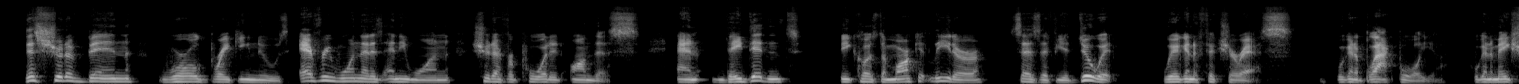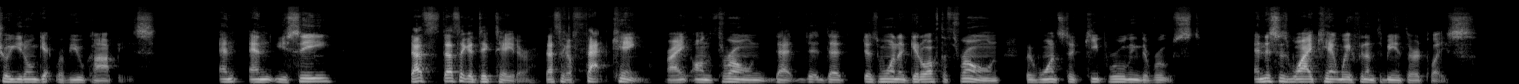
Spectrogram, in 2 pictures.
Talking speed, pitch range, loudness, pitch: 185 wpm, 110-130 Hz, -26 LUFS, 120 Hz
